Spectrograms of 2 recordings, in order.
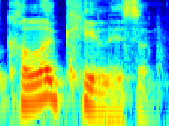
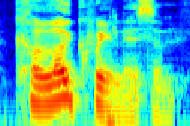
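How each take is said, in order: First: No w sound follows the k sound. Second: A w sound follows the k sound. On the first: The speaker calls it wrong. "Sometimes people miss out that w" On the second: The speaker calls it right. "You must keep that w sound in there"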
